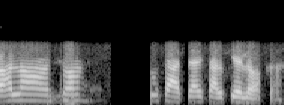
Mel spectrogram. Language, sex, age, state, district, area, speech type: Maithili, female, 45-60, Bihar, Samastipur, rural, conversation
